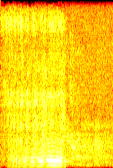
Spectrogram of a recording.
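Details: Sleeper snoring, twitching before the clip: a single voiced, droning snore of about a second, then quiet breathing.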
